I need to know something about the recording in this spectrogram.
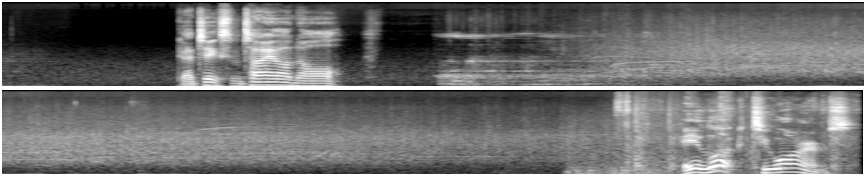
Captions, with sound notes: Gotta take some Tylenol. [Applause] Hey look, two arms.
